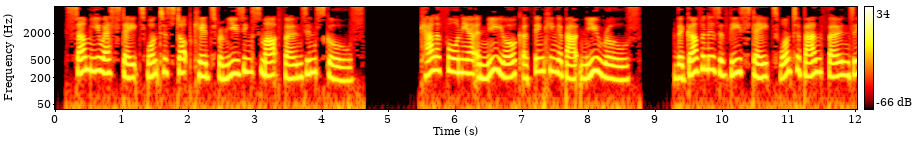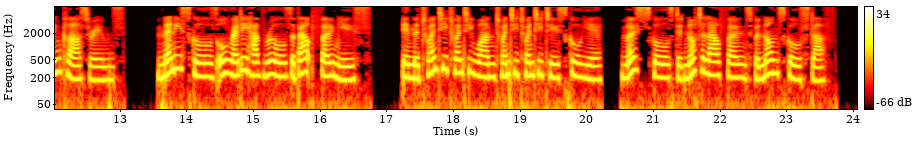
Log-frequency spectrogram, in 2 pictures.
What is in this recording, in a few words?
English NORMAL Reading; States Consider Banning Phones in Schools to Help Kids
